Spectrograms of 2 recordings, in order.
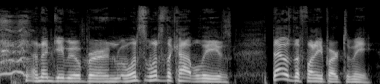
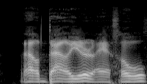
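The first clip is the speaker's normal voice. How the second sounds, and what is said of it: Imitates another person's voice. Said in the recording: “It was a good impression.”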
